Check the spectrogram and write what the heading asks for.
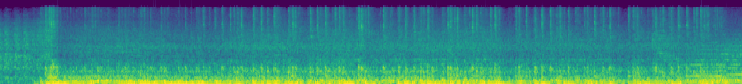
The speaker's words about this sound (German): ich gebe damit das Startsignal und werfe für euch den Motor für die heutige Episode mit an.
